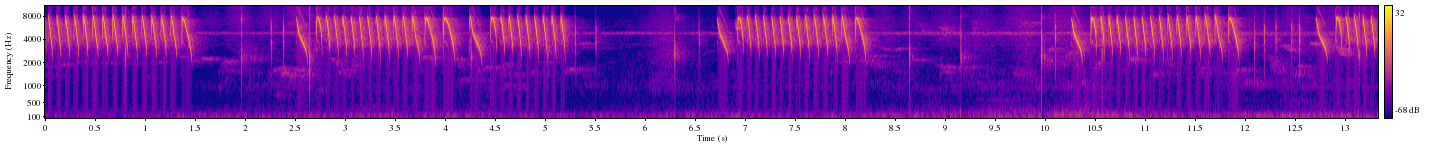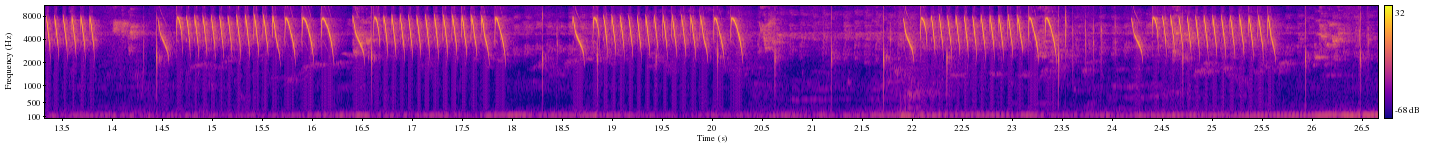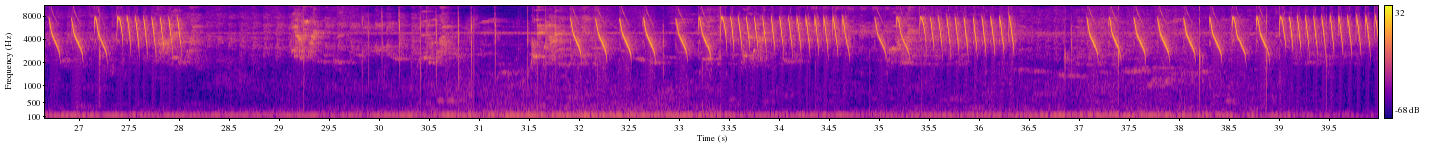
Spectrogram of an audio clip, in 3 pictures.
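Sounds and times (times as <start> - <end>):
bird singing fast rattling notes: 10.1 - 20.4, 21.9 - 25.7, 30.3 - 39.9.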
